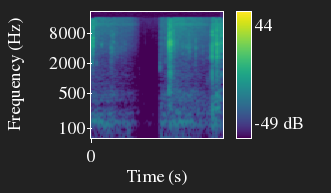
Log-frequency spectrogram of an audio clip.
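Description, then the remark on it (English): Crisp crunching of a chip-like snack being chewed, with a short quiet gap before a few more loud, brittle bites. No one speaks. “it was crunchy.”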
